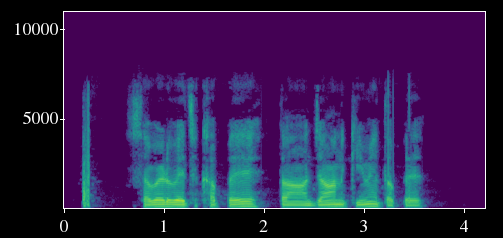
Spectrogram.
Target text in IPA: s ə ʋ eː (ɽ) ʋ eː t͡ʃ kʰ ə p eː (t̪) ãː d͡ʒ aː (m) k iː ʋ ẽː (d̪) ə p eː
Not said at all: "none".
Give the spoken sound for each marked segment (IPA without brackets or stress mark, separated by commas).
ɽ, t̪, n, t̪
